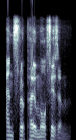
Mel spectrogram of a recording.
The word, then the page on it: anthropomorphism: British English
